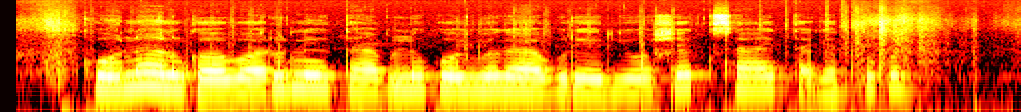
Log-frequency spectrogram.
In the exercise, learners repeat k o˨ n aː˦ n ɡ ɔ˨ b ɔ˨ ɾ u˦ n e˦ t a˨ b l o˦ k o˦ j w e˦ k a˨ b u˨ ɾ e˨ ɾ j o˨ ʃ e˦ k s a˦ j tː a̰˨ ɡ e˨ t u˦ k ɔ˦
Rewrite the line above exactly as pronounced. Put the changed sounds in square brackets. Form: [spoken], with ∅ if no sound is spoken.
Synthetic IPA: k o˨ n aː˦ n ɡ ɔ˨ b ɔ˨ ɾ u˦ n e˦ t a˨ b l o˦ k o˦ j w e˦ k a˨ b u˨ ɾ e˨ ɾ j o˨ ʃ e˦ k s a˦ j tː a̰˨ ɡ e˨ t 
